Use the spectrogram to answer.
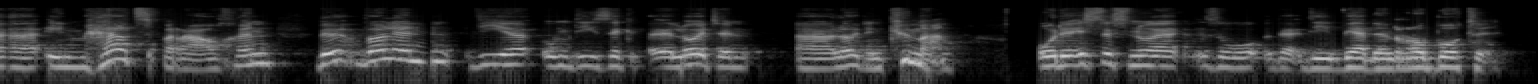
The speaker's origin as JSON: {"language": "German", "country": "Finland", "tie": "born there", "second_language": "German", "said": "Zum Beispiel meine Geburtsland, Finnland, würde keine Opernhaus haben ohne Geld vom Staat"}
